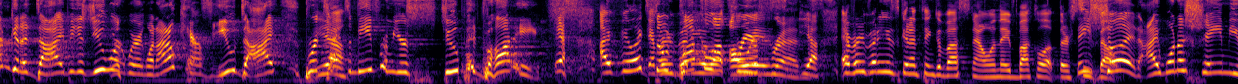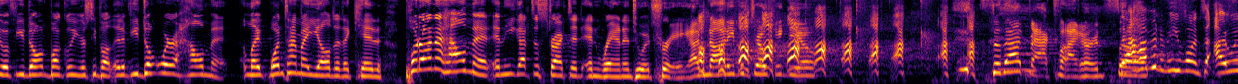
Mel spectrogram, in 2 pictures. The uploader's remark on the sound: The Talkhouse Podcast team is back from Life Is Beautiful Fest in Las Vegas. Today’s show was recorded at Life Is Beautiful. At Hook and Fade Studios in Brooklyn.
